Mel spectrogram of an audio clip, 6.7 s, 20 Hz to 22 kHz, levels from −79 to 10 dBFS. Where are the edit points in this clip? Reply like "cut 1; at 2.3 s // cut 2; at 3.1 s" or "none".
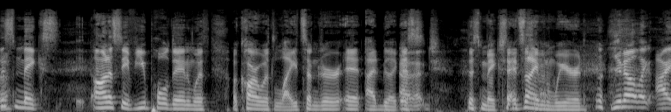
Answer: cut 1; at 4.0 s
